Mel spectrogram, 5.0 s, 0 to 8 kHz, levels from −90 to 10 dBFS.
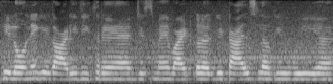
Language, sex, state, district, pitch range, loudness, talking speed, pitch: Hindi, female, Chhattisgarh, Raipur, 195-205 Hz, -14 LUFS, 165 wpm, 200 Hz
